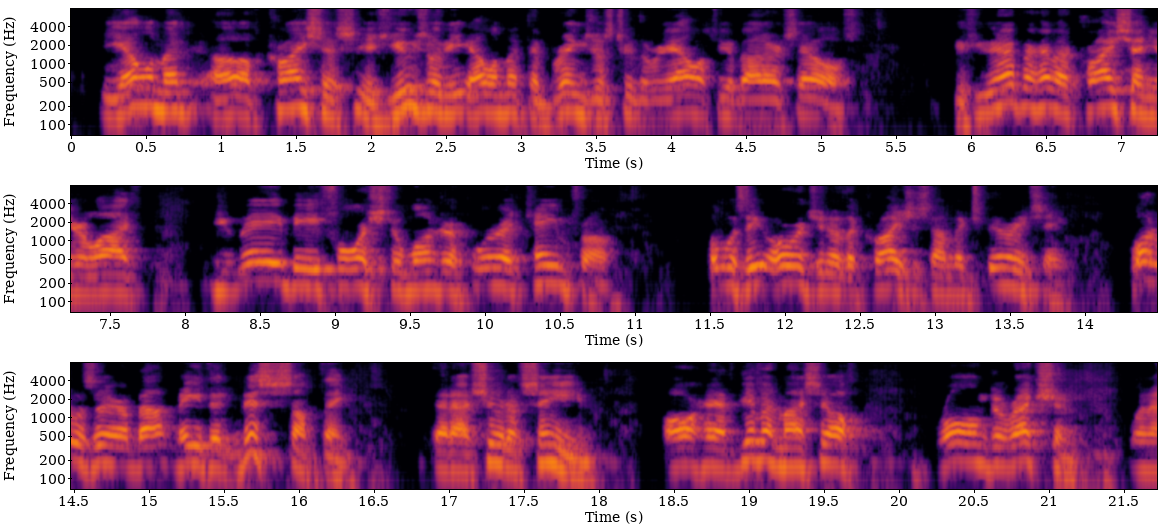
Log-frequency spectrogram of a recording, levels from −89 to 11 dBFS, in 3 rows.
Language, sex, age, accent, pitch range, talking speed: English, male, 60-79, American, 140-185 Hz, 175 wpm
